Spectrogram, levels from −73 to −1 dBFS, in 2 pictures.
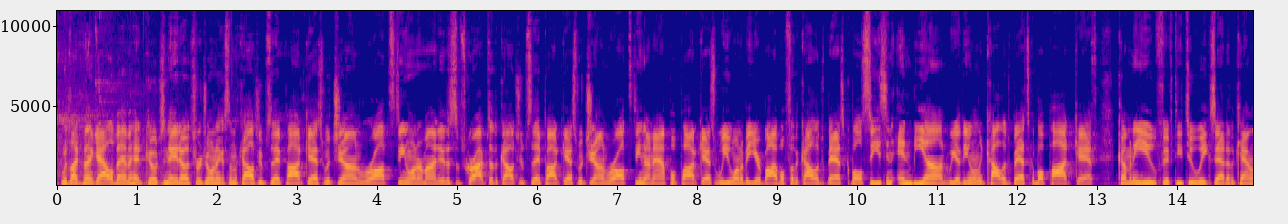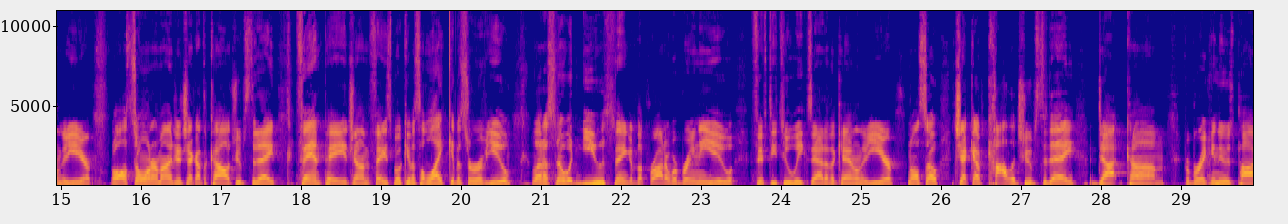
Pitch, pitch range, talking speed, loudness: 115 Hz, 105-145 Hz, 245 wpm, -19 LUFS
